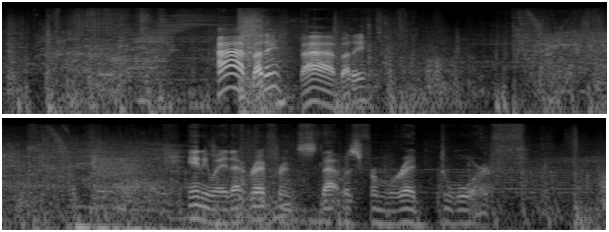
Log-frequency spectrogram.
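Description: Energy blasts zap and crackle.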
